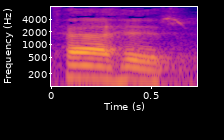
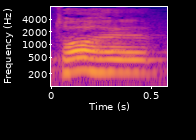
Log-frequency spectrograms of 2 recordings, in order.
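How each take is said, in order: First: The first consonant sounds thin, like a plain t. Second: The first consonant sounds heavy, with an emphatic quality. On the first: The speaker calls it wrong. "نمیگیم طاهر، افقی نمیگیم" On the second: The speaker calls it right. "میگیم طاهر"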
